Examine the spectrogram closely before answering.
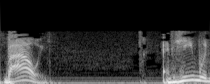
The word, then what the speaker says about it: Bowie: He goes, David Bowie is the proper pronunciation. In London, that's what they say, Bowie. And I go, dude, you're working in America. I don't know one person that says Bowie.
